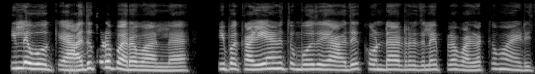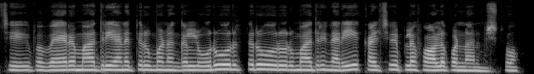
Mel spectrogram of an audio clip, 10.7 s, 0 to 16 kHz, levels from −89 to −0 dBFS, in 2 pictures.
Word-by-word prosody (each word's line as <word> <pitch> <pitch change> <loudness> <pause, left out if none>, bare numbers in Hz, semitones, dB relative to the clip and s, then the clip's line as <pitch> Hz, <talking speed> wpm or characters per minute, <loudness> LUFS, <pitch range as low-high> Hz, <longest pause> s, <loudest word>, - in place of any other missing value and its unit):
இல்ல 295 0 +7 0.2
ஓகே. 225 -2 -2 0.2
அது 220 - +4
கூட 315 +1 +5
பரவால்ல. 195 -5 +3 0.5
இப்ப 260 +1 +2
கல்யாணத்தும்போது 240 0 +4 0.2
அத 205 +4 -1 0.2
கொண்டாடுறதுல 225 -1 0
இப்பல்லாம் 235 0 -4
வழக்கமாயிடுச்சு. 205 -2 -4
இப்ப 195 +1 -8
வேற 200 +1 -1
மாதிரியான 210 0 -2
திருமணங்கள். 200 -2 -4
ஒரு, 220 +3 -2
ஒருத்தர் 235 +1 -4
ஒரு, 220 -1 -2
ஒரு 205 -1 -5
மாதிரி 205 +2 -3
நிறைய 205 +4 -2
கல்ச்சர் 210 +2 -5
இப்பல்லாம் 210 -1 -6
ஃபாலோப் 195 0 -2
பண்ண 180 -2 -3
ஆரம்பிச்சுட்டோம். 170 +2 -8
210 Hz, 145 wpm, -21 LUFS, 200-230 Hz, 0.5 s, இல்ல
